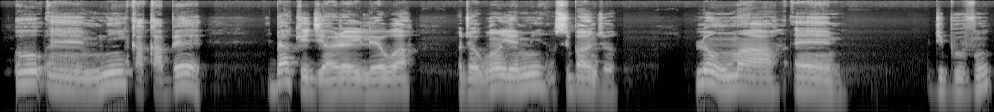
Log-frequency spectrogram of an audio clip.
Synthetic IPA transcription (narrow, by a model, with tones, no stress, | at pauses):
o˦ɛ˦˨m˨nĩ˦ka˨ka˨bɛ˦˨ | i˧ɡ͡ba˦˨ke˧˨d͡ʒi˨a˨ɾɛ˧i˧lɛ˨˦wa˧ | ɔ˨d͡ʒɔ˨ɡ͡bɔ̃˨˦jɛ˧mĩ˦o˧si˦ba˦n̩˨d͡ʒɔ˨ | lo˦˨w̃ũ˧˦mã˦ɛ˦˨m˨ | di˨bo˨fũ˦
